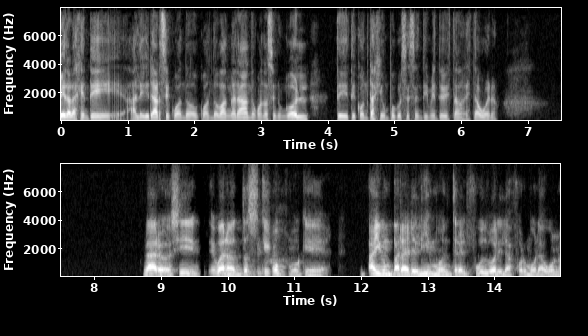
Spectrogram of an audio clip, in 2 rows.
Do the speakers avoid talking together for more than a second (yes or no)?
yes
